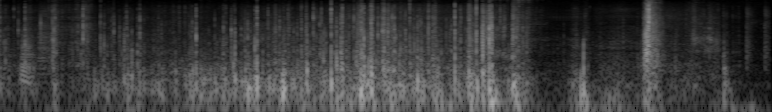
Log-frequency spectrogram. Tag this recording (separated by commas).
Crumpling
